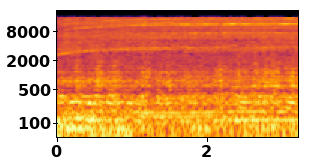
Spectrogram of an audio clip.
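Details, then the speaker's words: Honda Beat FI scooter in for air filter and CVT service, before repair: a tinny, irregular but constant jingling rattle ("ngencreng") rides over the engine drone; loose, chattering CVT clutch. "filter sama CVT sekalian servis ini bunyinya ngencreng Mas Bro kemarin kita bunyikan dulu ya mas bro"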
